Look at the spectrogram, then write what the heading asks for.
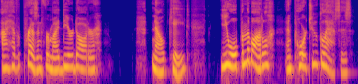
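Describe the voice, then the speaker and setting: A woman's voice: mid-range voice, unhurried, no room sound, studio quality, pitched above the performer's own voice, lightly acted. A woman voicing an emotional, doting older mother in a storybook, gushing and insistent as she talks. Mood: tender, excited. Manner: gushing, exclamatory. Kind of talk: dramatised audiobook dialogue.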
